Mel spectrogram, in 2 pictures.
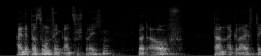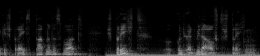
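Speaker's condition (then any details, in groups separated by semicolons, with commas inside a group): No condition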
